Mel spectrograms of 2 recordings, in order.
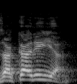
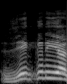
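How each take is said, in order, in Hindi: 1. पहला स्वर a जैसा सुनाई देता है। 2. पहला स्वर i जैसा सुनाई देता है। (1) "यह है जकरिया" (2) "इसकी जो जे है इसके नीचे जेर नहीं है, जिक्रिया नहीं है"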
